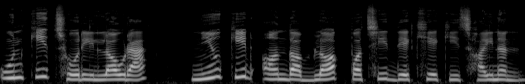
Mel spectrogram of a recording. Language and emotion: Nepali, neutral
